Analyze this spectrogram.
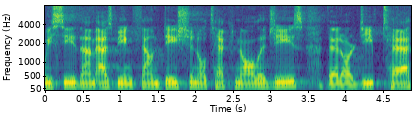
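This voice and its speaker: A man talks at a fairly slow pace with medium pitch and fairly even intonation. Noticeable background noise runs beneath him. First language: Latvian. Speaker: EU policy official. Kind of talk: conference speech. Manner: hesitant fillers.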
